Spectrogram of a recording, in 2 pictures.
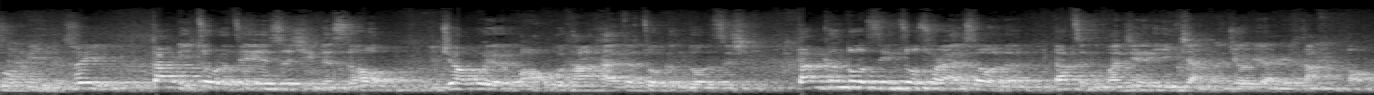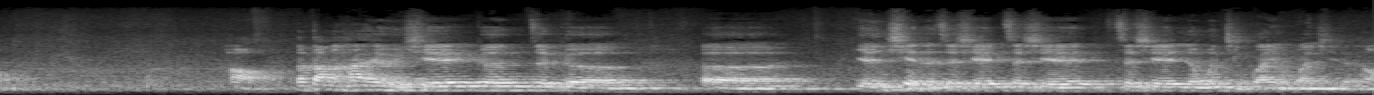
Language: Chinese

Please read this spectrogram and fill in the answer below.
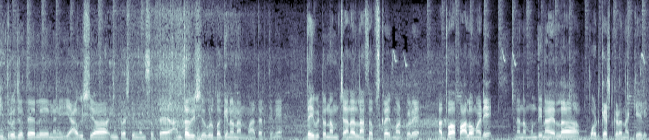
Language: Kannada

